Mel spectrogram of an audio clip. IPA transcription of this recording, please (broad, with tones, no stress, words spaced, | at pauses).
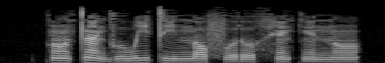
kɔ̃˦ tã˦˨ɡu˧wi˦ti˧ nɔ˧fo˨ɾo˨˦ hɛ̃˦˨kɛ̃˨˦nɔ̃˦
